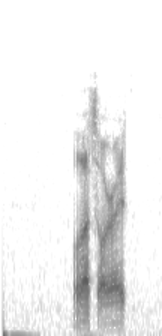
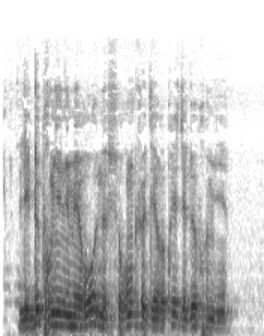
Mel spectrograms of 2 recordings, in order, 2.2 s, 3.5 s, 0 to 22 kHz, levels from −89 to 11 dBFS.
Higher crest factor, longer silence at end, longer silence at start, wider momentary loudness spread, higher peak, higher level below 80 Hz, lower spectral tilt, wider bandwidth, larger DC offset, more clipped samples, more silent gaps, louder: first, 22 dB vs 16 dB; about the same, 0.5 s vs 0.45 s; second, 0 s vs 0.25 s; first, 12 LU vs 7 LU; second, -14 dBFS vs 0 dBFS; second, -64 dBFS vs -38 dBFS; second, -2 dB/octave vs -7 dB/octave; about the same, 9.2 kHz vs 9.8 kHz; neither; neither; neither; second, -34 LUFS vs -16 LUFS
